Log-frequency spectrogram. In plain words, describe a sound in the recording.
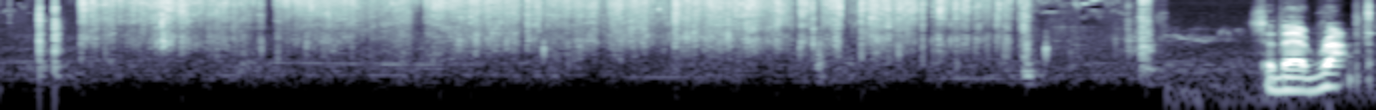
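Foil crinkles and rustles as it is scrunched by hand.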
